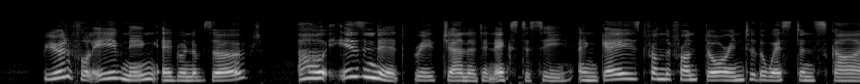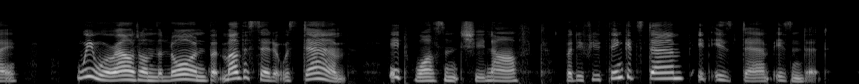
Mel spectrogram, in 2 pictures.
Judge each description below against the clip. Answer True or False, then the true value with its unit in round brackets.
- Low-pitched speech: False (200 Hz)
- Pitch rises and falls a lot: True (6.2 semitones)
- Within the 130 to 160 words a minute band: False (170 wpm)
